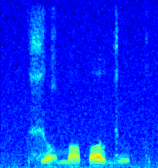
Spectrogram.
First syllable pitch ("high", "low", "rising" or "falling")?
low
